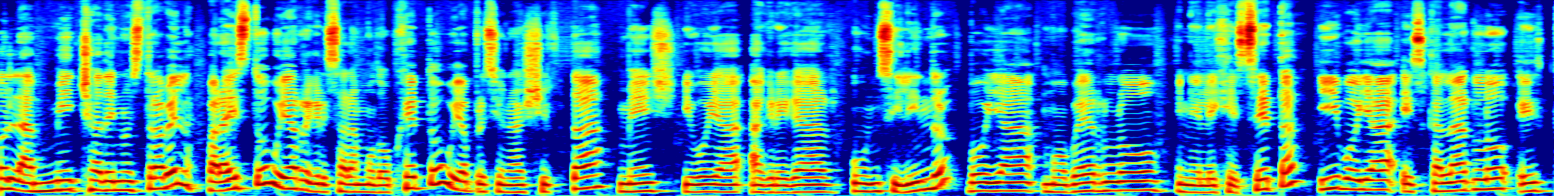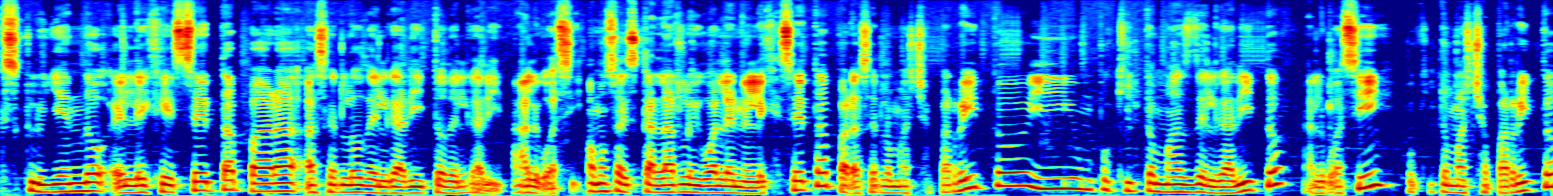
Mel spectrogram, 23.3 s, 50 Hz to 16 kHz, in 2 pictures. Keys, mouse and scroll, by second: 1.1 middle click, 1.7 Tab, 3.9 typing, 7.0 click, 8.8-9.1 typing, 9.8 click, 12.1 typing, 14.4 click, 16.6 typing, 20.0 typing, 21.4 ctrl+middle click, 22.4 typing.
